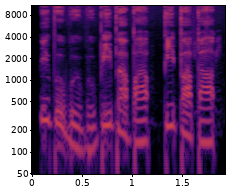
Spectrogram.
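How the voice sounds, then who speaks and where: A man's voice: fairly high pitch, big pitch swings, fairly quick, vocal fry, dark tone, husky, pitched above the performer's own voice, exaggerated voice. Man doing a beeping robot voice. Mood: playful. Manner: chanting beeps and boops in a sing-song robot voice. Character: beeping robot, mechanical and playful. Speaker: gamer.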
